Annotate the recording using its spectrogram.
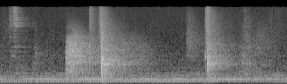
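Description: Kitchen knife cutting through an apple onto a cutting board: a short cut about a second in ends in a sharp knock, and a second knock follows about three seconds in.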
